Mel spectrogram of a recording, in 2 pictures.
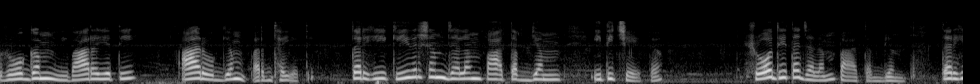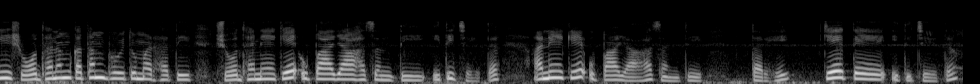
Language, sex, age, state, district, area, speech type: Sanskrit, female, 18-30, Karnataka, Uttara Kannada, urban, spontaneous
